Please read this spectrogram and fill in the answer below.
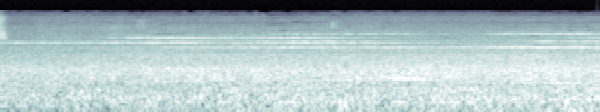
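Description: A train passing below, a steady wash of noise that swells slightly, with several thin, high wheel squeals that start and stop.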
